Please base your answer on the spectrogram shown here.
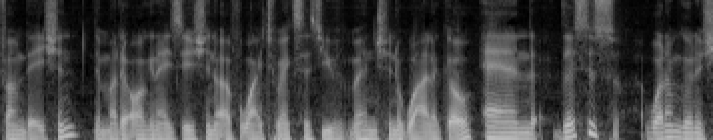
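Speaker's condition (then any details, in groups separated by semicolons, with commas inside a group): No condition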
